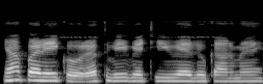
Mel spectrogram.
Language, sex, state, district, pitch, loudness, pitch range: Hindi, male, Bihar, Lakhisarai, 155 Hz, -16 LUFS, 145-170 Hz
